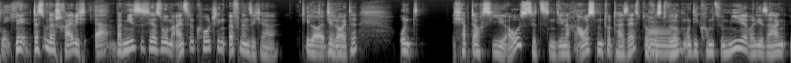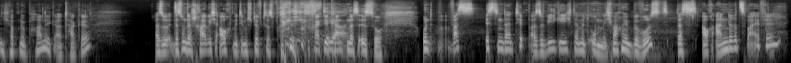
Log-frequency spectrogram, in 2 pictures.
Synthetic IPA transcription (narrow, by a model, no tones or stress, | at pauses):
nəd̥asʔʊntɐʃʁ̥aɪbəɪç̰b̥aɪmiɐɪstɛsjaːzoːɪmʔa̰ɪnt͡sl̩kʰoʊt͡ʃɪŋʔœfnənzɪçjḁː | d̥iːlɔʏtəʔʊnt | ʔɪçhaːbəd̥aːʊxsiiʔo̰ʊsz̥ɪt͡sn̩diːnaχʔa̰ʊsn̩tʰotʰaːlzɛlpst̚b̥əvʊstv̥ɪɐkŋ̩ʊntd̥iːkʰɔmənt͡sumiːɐvaɪldiːzaːɡŋ̩ɪçhaːbənəpʰaːnɪka̰tʰakə | ʔalzod̥asʔʊntɐʃʁ̥aɪbəɪça̰ʊxmɪt̚d̥eːmʃtɪft̚d̥ɛspʁ̥akspʁ̥ak̚tikantn̩d̥asɪstz̥oːʔʊntvasɪst̚d̥ɛndaɪntʰɪpʔa̰lzoviːɡeːəɪçd̥amɪtʔʊ̰mɪçmaχəmiːɐbəvʊstd̥asʔaʊxʔa̰ndəʁət͡sv̥a̰ɪfl̩n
